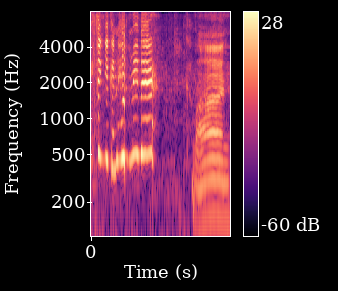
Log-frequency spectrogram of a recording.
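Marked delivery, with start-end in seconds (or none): 0.0-1.2 taunting. Real, not acted. Taunting enemy in gunfight.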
